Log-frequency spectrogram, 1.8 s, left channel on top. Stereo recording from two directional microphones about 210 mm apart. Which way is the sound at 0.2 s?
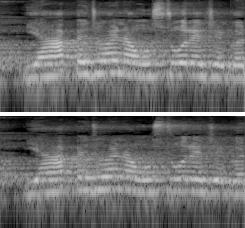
35° left (ahead or behind).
